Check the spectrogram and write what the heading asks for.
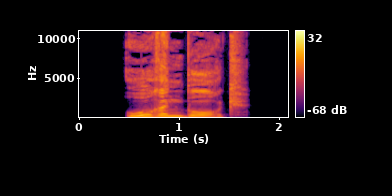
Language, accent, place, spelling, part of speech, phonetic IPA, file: German, Germany, Berlin, Orenburg, proper noun, [ˈoːʁənˌbʊʁk], De-Orenburg.ogg
- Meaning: 1. an oblast of Russia 2. a city, the administrative center of Orenburg Oblast, Russia, on the Ural River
